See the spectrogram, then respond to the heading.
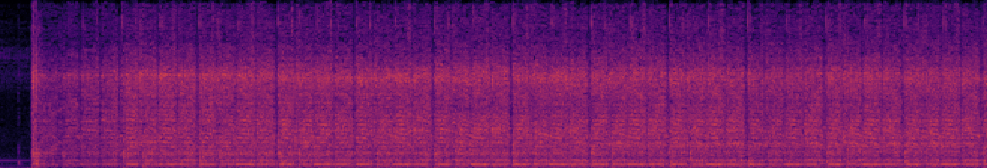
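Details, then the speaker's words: GM Ecotec car, turns over but won't start, no codes, good fuel pressure, crank position sensor already replaced: starter spins fast and light, never catches; good spark but poor compression, suspected jumped or broken timing chain. "we got a good spark poor compression cars turning over real easy it sounds like timing chain is shot"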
